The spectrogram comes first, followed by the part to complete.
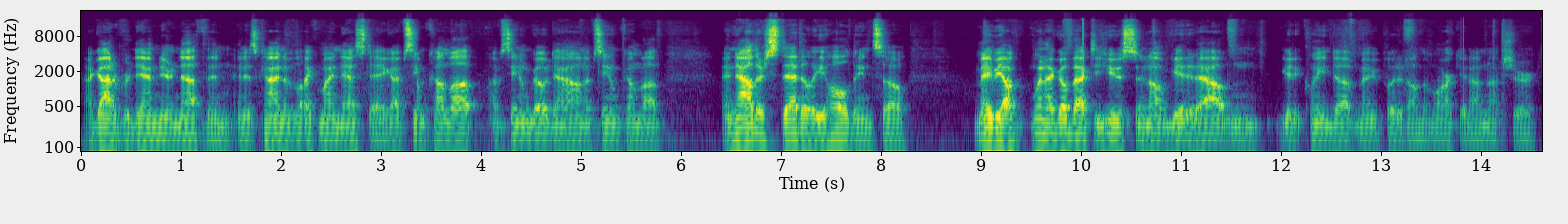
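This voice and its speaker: A man's voice: a bass voice, steady tone, normal speed. A man around fifty hosting a casual live-stream Q&A, candid and blunt, rambling and swearing casually. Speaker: livestream host answering viewer questions.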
